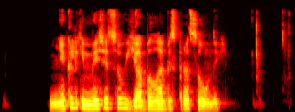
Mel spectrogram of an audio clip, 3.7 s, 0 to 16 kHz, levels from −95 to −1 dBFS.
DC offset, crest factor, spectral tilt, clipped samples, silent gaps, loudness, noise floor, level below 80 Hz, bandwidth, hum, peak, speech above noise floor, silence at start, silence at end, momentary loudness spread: under 0.1%; 18 dB; -5 dB/octave; under 0.1%; none; -24 LUFS; -90 dBFS; -66 dBFS; 11.5 kHz; none; -6 dBFS; 67 dB; 0.65 s; 0.95 s; 12 LU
